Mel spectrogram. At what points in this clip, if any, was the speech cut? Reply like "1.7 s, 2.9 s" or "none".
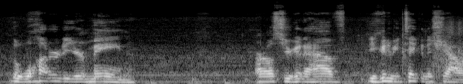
3.5 s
